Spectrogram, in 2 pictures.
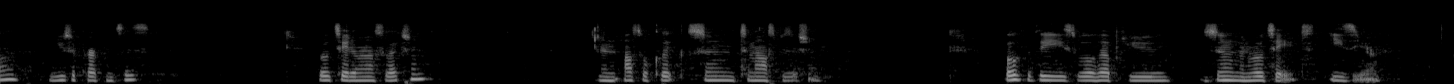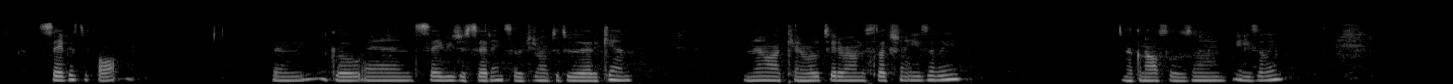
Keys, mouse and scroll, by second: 1.2 click, 18.3 click, 21.9 middle click, 26.2-26.6 scroll up 2, 26.6-28.9 scroll down 4, 28.9 KP_1.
